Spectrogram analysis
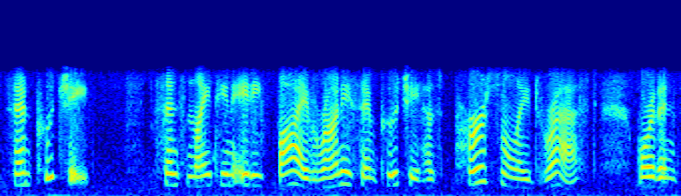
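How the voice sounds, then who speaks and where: A woman hosting a radio interview show, upbeat and promotional, spelling out web and email addresses. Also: deep voice. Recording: phone-like narrow band.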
